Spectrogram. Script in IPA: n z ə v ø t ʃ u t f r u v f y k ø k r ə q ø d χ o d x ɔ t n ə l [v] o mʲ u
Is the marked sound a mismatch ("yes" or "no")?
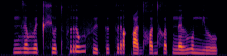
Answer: no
